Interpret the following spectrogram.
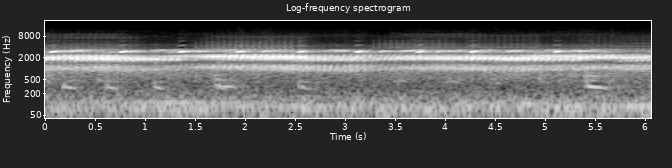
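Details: Wetland tree frog chorus from Firestone Park in Columbiana, Ohio, recorded May 6, 2023 on a Zoom H2n: many callers merge into a steady shimmering trill, punctuated by soft low clucks roughly every second.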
